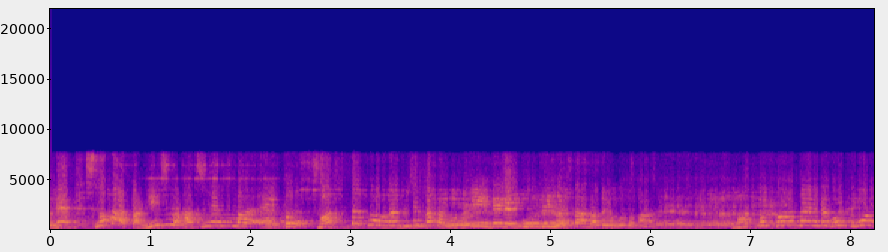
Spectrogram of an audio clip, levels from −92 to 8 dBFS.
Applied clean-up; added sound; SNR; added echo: neural separator model SepFormer DNS4.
